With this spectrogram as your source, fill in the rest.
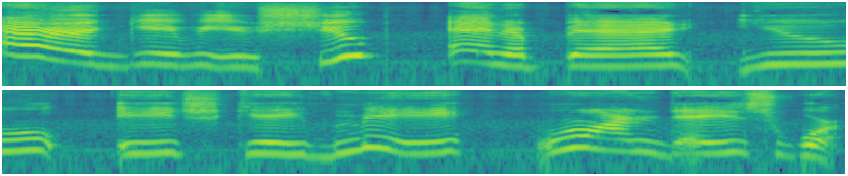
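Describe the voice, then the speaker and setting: Delivered in a put-on character voice, this raised, projected speech moves at a very slow pace with hardly any pauses. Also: woman, high pitch for a woman. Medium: read story. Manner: curt.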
